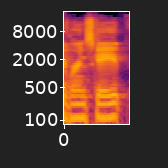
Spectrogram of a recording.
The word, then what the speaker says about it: RuneScape: and at the time i thought it was called run escape because our friend brandon i was like is this how do you say this does this run escape and he's like yeah yeah it's runescape man yeah yeah he just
